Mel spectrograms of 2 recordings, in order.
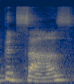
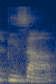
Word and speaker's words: pizza: I ordered 3 medium pizzas. Now remember, we don't tell pizza, it's pizza. There is a silent t there without actually it being there in the spelling. So you call it pizza.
